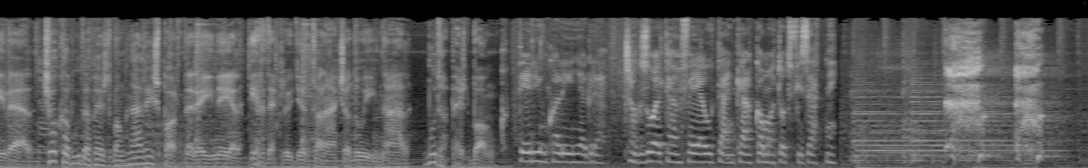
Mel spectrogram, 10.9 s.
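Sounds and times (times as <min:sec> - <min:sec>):
speech: 0:00.1 - 0:08.8
person coughing: 0:09.5 - 0:10.6.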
